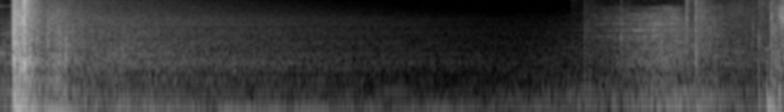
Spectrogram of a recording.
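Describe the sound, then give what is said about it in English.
A gunshot sound effect cracks loudly at the start and rolls away in a long, fading rumble, followed by another sharp report just before the end. “Then someone else, though no one is quite sure who, fires a shot.”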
